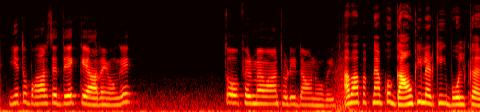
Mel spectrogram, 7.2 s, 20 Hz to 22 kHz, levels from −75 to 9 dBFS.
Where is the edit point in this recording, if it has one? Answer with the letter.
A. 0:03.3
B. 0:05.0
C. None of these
B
